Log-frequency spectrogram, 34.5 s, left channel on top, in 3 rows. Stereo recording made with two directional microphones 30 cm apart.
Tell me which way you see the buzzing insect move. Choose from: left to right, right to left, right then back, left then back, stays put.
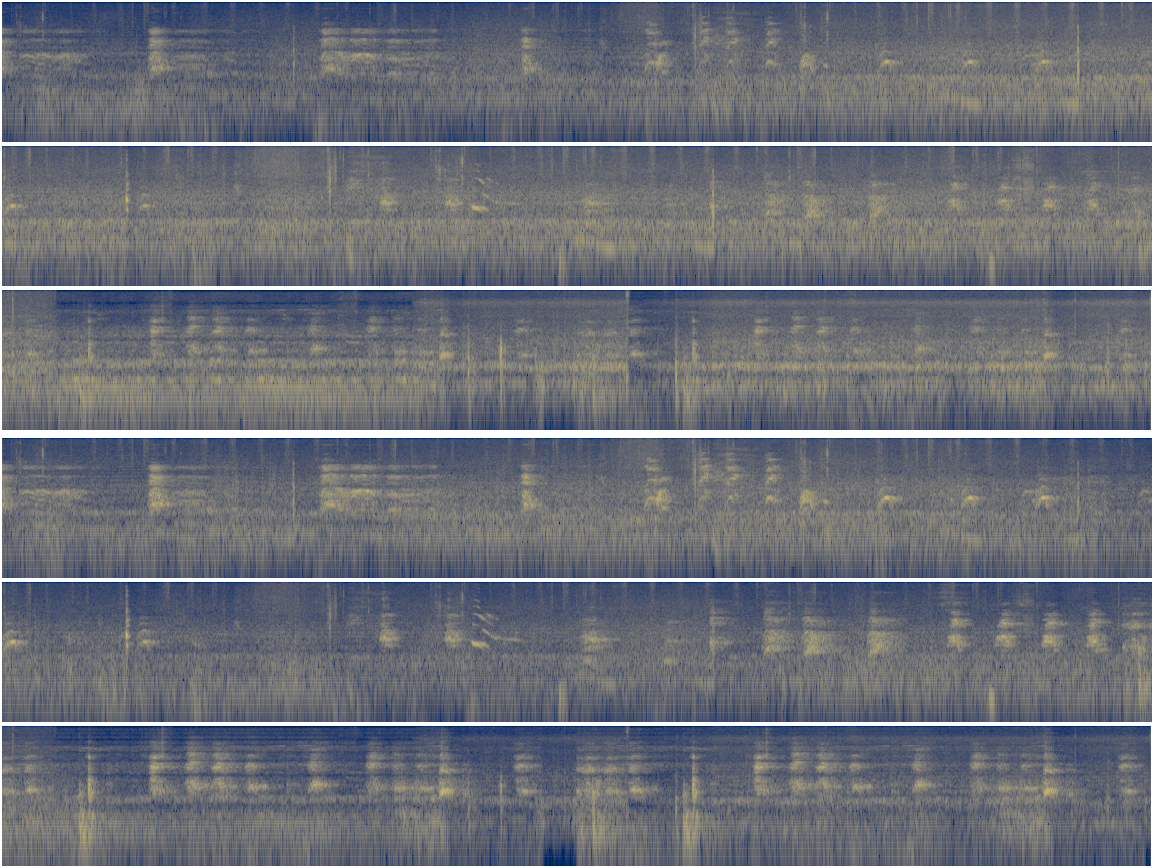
right to left.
